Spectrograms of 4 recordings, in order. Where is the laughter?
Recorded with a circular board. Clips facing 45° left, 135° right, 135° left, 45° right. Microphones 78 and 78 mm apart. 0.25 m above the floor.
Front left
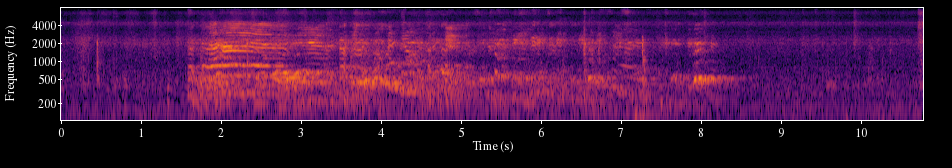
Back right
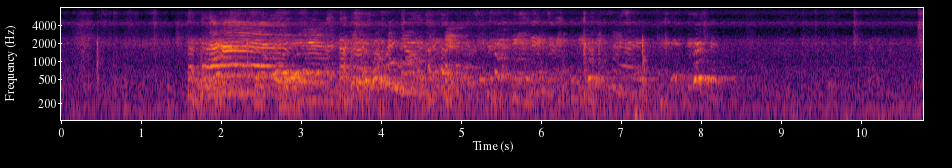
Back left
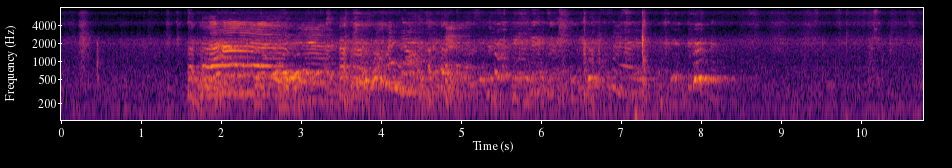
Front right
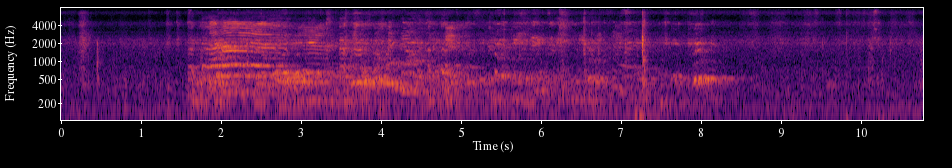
155° left, 1.5 m.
